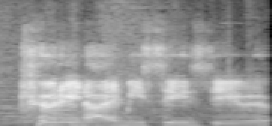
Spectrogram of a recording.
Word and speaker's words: Kurenai Misuzu: Kurenai Misuzu, if you want to technically pronounce it in Japanese. It's an alternate reading of her name.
